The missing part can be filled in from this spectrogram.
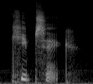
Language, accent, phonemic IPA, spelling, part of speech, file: English, US, /ˈkiːp.seɪk/, keepsake, noun, En-us-keepsake.ogg
- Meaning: An object given by a person and retained in memory of something or someone; something kept for sentimental or nostalgic reasons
